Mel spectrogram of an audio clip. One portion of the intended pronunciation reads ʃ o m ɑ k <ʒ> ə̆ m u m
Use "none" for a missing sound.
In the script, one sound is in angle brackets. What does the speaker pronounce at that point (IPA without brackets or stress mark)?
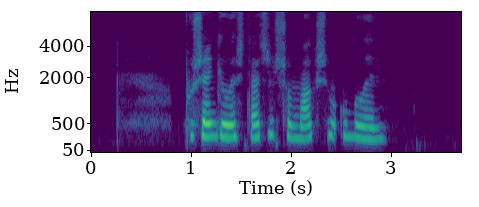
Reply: ʃ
